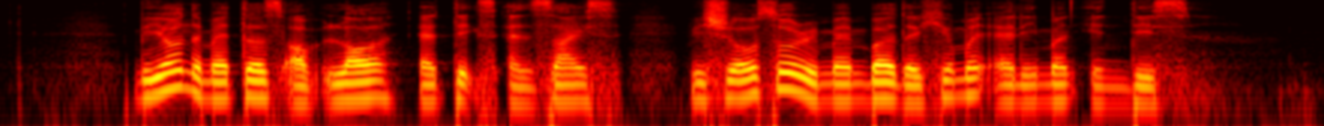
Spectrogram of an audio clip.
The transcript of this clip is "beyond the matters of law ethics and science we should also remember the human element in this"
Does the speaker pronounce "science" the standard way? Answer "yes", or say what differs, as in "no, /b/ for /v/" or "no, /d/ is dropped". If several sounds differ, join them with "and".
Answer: no, /n/ is dropped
